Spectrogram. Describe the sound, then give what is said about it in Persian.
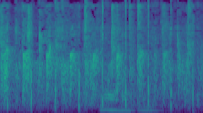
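Soft, scattered audience applause at a poetry reading, welcoming a poet to the stage. Light, uneven claps patter quietly for about two seconds, with a faint low hum partway through. “خانم جعفری رو تشویق کنیم که”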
